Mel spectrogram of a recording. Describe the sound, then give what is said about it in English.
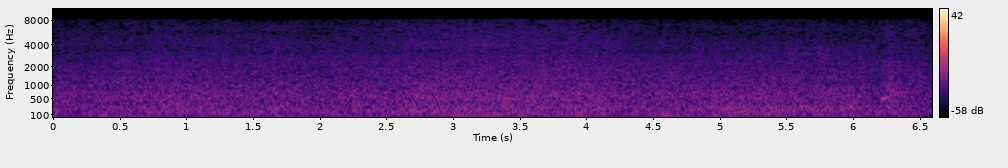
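Ocean waves wash steadily onto a shore in a continuous, hissing roar, with no distinct breaks between swells and no voices, holding an even loudness throughout. “Staring at those waves and dreaming again.”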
